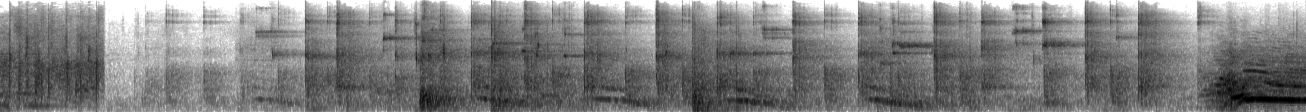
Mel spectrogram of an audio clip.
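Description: Table tennis rally: a celluloid-type ball clicking off rubber-covered paddles and the table, many quick hits at uneven spacing, with a brief lull about a second in.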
